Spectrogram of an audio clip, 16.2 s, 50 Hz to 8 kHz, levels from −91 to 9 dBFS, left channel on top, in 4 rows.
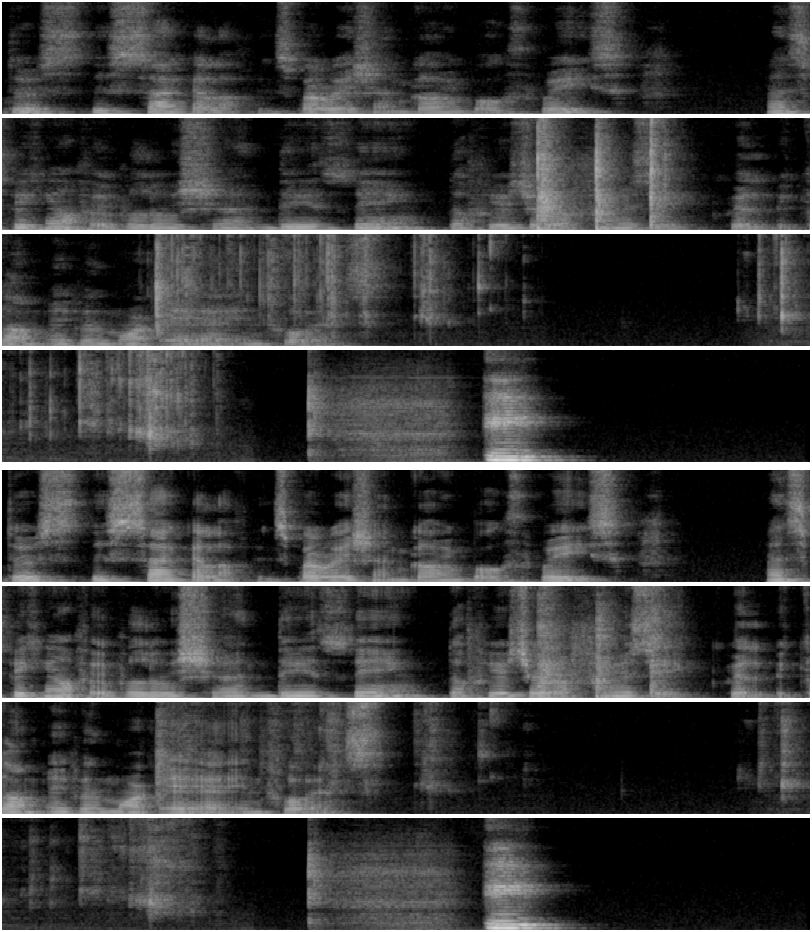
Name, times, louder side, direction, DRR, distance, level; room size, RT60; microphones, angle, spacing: voice 1, 0.0-3.3 3.8-10.0, right 4 dB, 80° right, 6 dB, 0.5 m, -32 dB
sound 1, 6.7-7.4 8.8-10.7 11.8-13.2, left 6 dB, 60° left, 0.4 m, -34 dB
voice 2, 13.7-14.8, equal, 10° left, -2 dB, 0.8 m, -21 dB
2.5 x 2.3 x 3.0 m, 0.36 s
head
